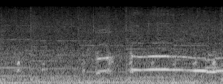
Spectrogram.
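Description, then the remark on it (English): In an old cornfield, a rooster crows in a long, drawn-out call with a few short clucks from chickens before it, set against a steady low rumble of background noise. No one speaks. “The chickens landed in the old cornfield.”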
